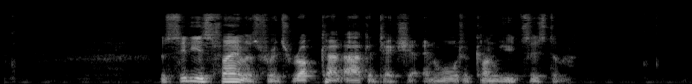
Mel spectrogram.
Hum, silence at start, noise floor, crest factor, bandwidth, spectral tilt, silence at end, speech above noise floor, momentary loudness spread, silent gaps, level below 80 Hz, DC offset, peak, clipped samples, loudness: none; 1.6 s; -71 dBFS; 22 dB; 11.5 kHz; -5 dB/octave; 1.25 s; 44 dB; 15 LU; none; -58 dBFS; under 0.1%; -8 dBFS; under 0.1%; -27 LUFS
